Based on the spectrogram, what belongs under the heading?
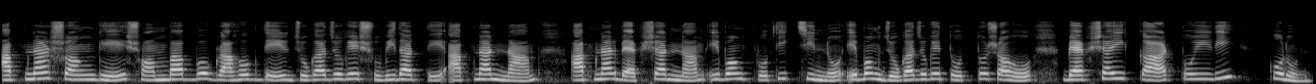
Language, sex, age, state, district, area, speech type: Bengali, female, 30-45, West Bengal, South 24 Parganas, rural, read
